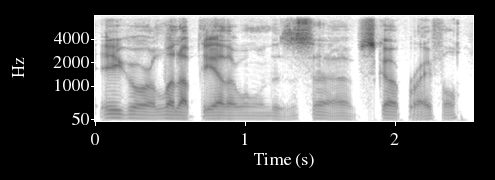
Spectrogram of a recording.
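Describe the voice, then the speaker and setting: A man's voice: deep voice, little pitch movement, fast, a bit bright, no room sound, highs cut off. A man running a tabletop game as game master, narrating casually and often groping for words.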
